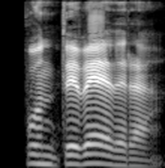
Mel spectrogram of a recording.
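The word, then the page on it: Pontevedra: Galician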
